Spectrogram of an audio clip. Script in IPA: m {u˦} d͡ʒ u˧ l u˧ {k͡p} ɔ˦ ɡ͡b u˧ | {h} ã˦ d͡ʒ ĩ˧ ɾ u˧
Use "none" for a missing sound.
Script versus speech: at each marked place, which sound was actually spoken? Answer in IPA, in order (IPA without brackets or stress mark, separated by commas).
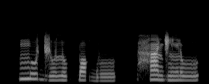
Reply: u˦, k͡p, h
